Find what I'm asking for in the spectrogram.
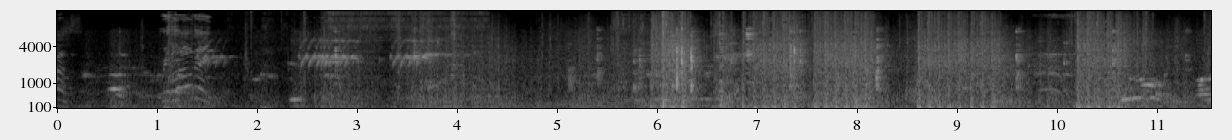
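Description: Automated gun turrets in World War Z: Aftermath firing rapid bursts in a hospital parking garage, a dense, steady rattle of shots from around six seconds onward with a voice talking over it.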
